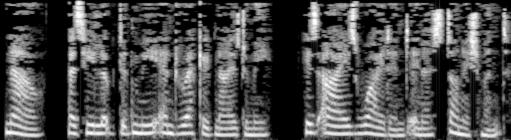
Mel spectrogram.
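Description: A man's voice: sits high, normal speed, a little mellow, slightly rough, dry recording. A man reading a first-person adventure story aloud with dramatic expression. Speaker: audiobook narrator.

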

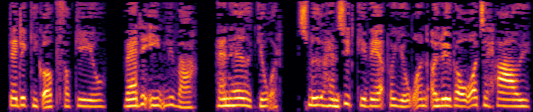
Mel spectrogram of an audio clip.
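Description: A woman's voice: medium pitch, darkish tone, breathy edge, dry recording, clean studio sound. A woman narrating a story aloud, reading the dialogue with only slight voice changes. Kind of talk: audiobook narration.

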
